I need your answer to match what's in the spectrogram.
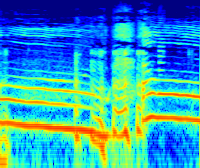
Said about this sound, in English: But what I can tell you is that this little puppy barks like a hound dog.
